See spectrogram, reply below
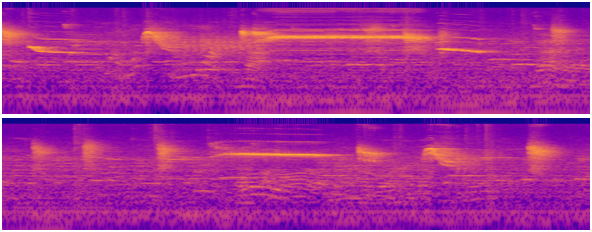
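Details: Common iora singing aggressively to provoke rivals: a varied mix of sustained whistles, quick down-slurred notes and sharp chips, rising and falling in loudness over a noisy background.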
